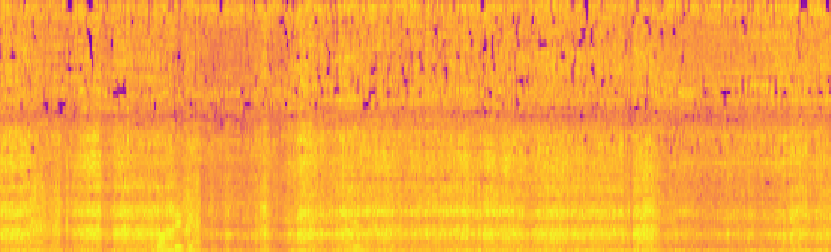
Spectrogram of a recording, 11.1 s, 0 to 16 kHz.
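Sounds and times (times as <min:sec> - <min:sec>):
blowtorch flame hissing: 0:00.0 - 0:11.0.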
